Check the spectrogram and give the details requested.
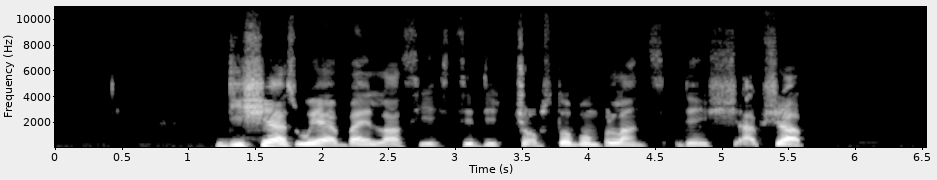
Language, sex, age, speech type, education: Nigerian Pidgin, male, 30-45, spontaneous, tertiary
